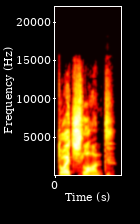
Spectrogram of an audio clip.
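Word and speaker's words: Deutschland: Does anyone know um the German word for Germany is Deutseland Deutseland? It is not Germany. That is a English anglicized English way of saying it.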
